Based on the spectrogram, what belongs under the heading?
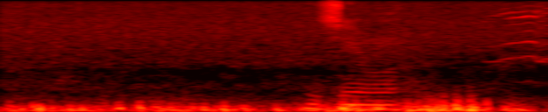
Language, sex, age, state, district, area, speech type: Santali, male, 30-45, Jharkhand, East Singhbhum, rural, spontaneous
